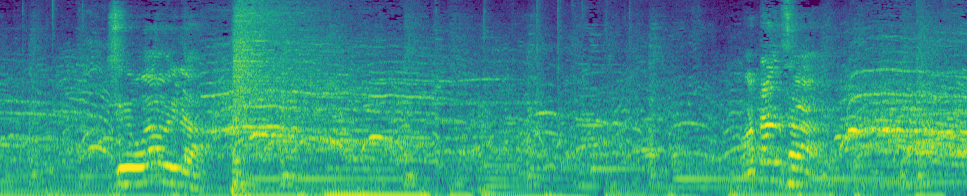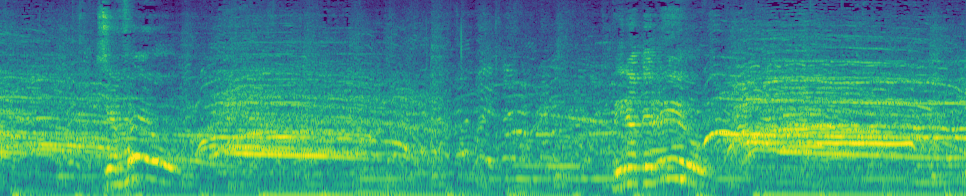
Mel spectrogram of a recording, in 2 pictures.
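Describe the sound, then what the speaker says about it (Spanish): Lively crowd at a live comedy show whooping, yelling and cheering in repeated bursts, with someone talking over a microphone throughout, close and loud against steady audience chatter. "aplausos para toda la gente"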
